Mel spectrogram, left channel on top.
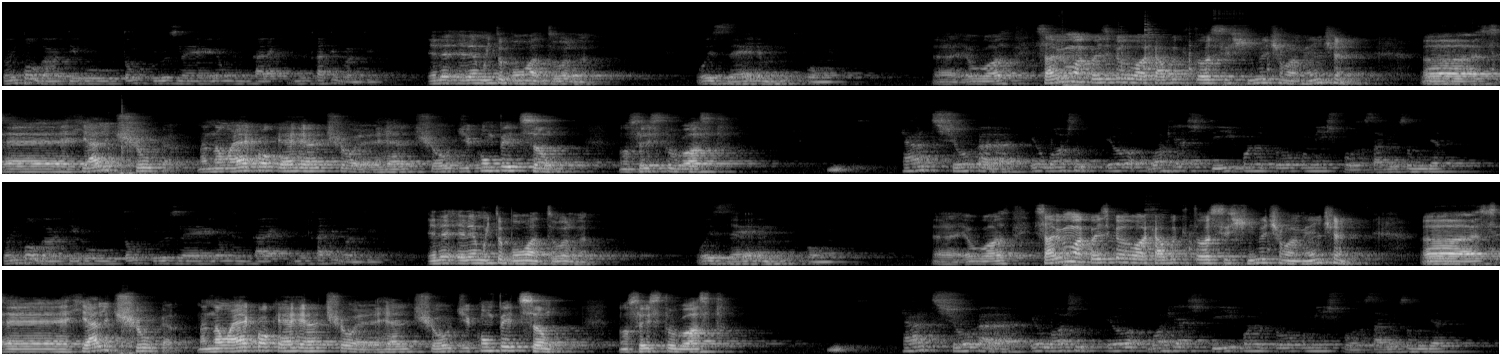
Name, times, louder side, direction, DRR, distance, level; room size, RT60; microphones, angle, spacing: voice 1, 0.0-3.8 6.9-8.3 14.2-14.5 23.2-23.4 24.0-29.4, right 1 dB, 10° left, -5 dB, 0.7 m, -33 dB
voice 2, 4.3-5.9 9.3-13.5 13.8-13.9 14.2-20.5 21.2-22.2, right 3 dB, 70° right, 7 dB, 0.6 m, -23 dB
sound 1, 10.1-12.9 14.5-16.7, left 2 dB, 65° left, 1.0 m, -43 dB
8.1 x 3.3 x 5.9 m, 1.4 s
head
